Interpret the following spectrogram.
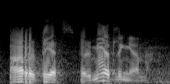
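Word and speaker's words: Arbetsförmedlingen: the agency that I work for which is pronounced our dates for meddling ham and then I will talk a little bit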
